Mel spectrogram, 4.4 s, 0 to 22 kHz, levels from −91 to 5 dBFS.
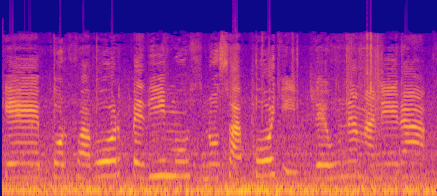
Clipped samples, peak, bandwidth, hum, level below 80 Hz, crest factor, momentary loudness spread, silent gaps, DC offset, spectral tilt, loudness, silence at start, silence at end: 0.2%; 0 dBFS; 12.5 kHz; none; -18 dBFS; 12 dB; 5 LU; none; under 0.1%; -4.5 dB/octave; -12 LUFS; 0 s; 0 s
